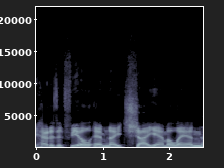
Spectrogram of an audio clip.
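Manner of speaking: slow, gloating taunt; mock taunt. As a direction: savour the name like revenge. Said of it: "He's like".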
